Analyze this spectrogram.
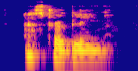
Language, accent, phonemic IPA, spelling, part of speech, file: English, Southern England, /ˈæs.tɹəʊ.bliːm/, astrobleme, noun, LL-Q1860 (eng)-astrobleme.wav
- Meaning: A pit-like structure created by an impacting meteoroid, asteroid or comet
